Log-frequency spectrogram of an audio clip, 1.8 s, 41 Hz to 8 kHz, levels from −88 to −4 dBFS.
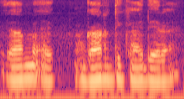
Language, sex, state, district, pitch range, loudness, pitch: Hindi, male, Arunachal Pradesh, Papum Pare, 110-120 Hz, -16 LUFS, 115 Hz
